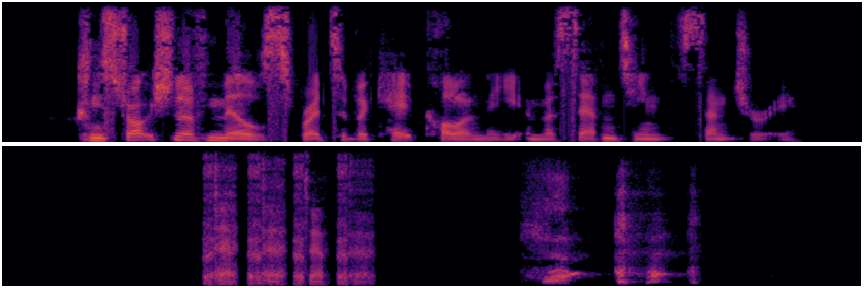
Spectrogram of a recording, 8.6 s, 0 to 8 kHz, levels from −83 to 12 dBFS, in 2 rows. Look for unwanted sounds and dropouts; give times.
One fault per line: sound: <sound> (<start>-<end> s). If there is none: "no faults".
sound: laugh (5.3-6.2 s)
sound: throat clearing (6.9-7.8 s)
